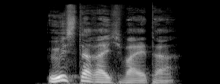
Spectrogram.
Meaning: inflection of österreichweit: 1. strong/mixed nominative masculine singular 2. strong genitive/dative feminine singular 3. strong genitive plural
- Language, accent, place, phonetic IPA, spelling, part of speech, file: German, Germany, Berlin, [ˈøːstəʁaɪ̯çˌvaɪ̯tɐ], österreichweiter, adjective, De-österreichweiter.ogg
